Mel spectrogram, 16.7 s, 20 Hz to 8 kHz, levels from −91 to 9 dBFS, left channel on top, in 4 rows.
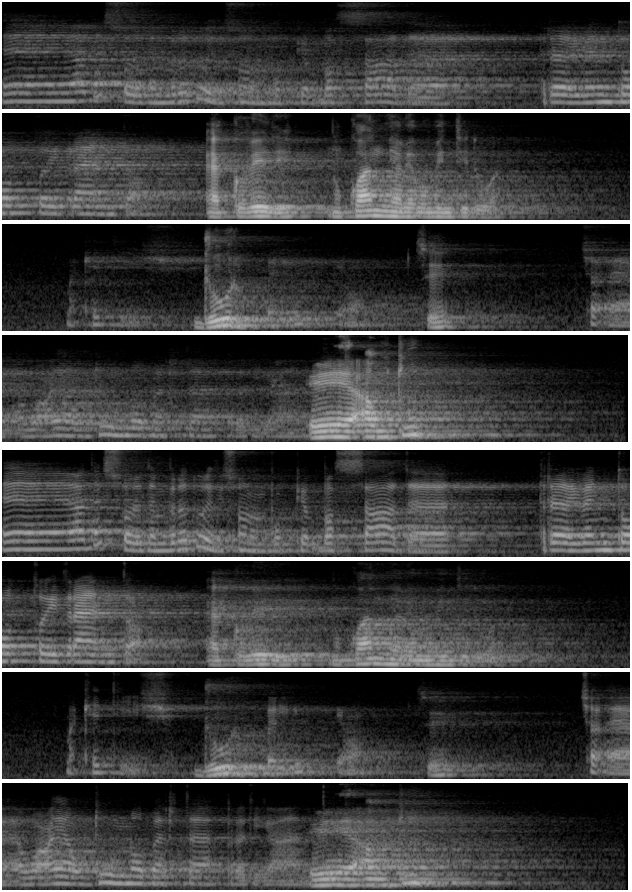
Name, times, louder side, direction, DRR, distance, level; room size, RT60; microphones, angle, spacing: voice 1, 0.0-3.0 3.6-5.2 8.9-9.5 10.1-10.8 12.3-14.6, right 4 dB, 50° right, 7 dB, 0.5 m, -36 dB
voice 2, 5.6-7.5 9.7-10.0 11.2-11.4 14.6-15.4, left 5 dB, 60° left, 10 dB, 0.4 m, -26 dB
9.1 x 5.2 x 6.2 m, 2.4 s
head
